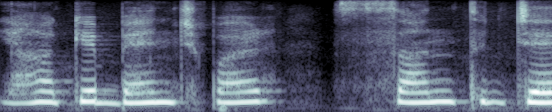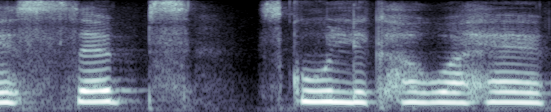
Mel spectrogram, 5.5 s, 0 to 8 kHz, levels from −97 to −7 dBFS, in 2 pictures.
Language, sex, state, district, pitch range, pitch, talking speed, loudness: Hindi, female, Uttar Pradesh, Lucknow, 265-285 Hz, 275 Hz, 110 wpm, -16 LUFS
